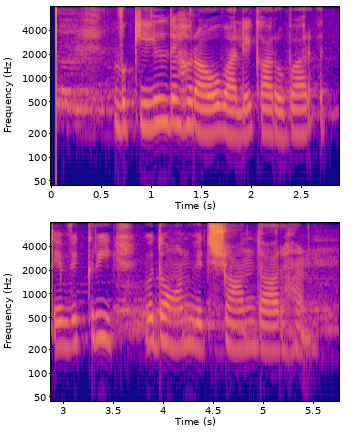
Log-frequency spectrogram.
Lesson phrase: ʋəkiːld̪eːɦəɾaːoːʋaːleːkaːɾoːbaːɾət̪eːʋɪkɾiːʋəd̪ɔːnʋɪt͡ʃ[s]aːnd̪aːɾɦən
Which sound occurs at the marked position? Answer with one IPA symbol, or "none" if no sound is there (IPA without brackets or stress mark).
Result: ʃ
